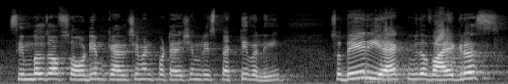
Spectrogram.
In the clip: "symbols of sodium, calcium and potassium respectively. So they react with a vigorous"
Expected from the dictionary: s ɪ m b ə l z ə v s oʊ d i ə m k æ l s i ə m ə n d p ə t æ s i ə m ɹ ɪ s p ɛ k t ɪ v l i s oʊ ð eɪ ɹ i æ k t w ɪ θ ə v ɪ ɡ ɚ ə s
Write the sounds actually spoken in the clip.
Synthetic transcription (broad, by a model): s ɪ m b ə l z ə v s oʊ d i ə m k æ l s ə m ə n d p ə t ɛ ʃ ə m ɹ ɪ s p ɛ k t ɪ v l i s oʊ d eɪ ɹ i æ k t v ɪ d ə v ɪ ɡ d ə s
